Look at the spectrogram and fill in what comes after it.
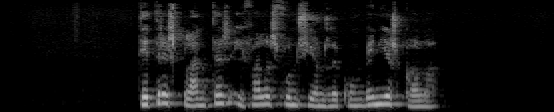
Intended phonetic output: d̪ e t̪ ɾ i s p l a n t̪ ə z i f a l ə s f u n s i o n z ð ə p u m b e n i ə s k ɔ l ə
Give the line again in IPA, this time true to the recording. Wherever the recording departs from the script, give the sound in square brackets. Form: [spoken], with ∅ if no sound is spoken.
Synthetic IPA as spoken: [t̪] e t̪ ɾ [ɛ] s p l a n t̪ ə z i f a l ə s f u n s i o n z ð ə [k] u m b e n i ə s k ɔ l ə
